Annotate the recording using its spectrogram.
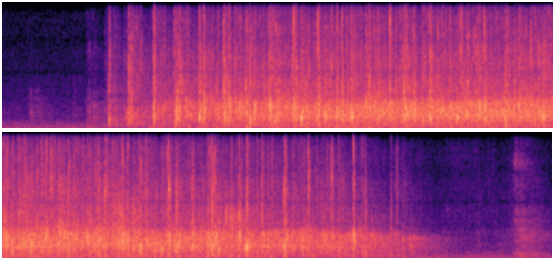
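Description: An audience claps loudly in a large hall, then the clapping fades.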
